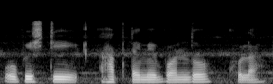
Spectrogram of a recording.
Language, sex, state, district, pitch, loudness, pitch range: Bengali, male, West Bengal, Cooch Behar, 115 Hz, -17 LUFS, 110-120 Hz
